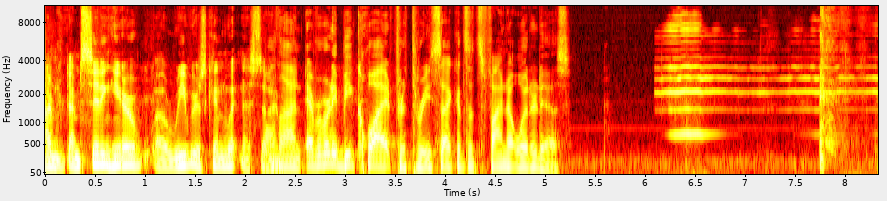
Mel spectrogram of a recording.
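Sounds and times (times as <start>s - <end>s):
speech: 0.0s - 5.4s
mosquito whining in a room: 6.1s - 8.3s.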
